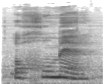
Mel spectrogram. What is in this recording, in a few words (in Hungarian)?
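"tészta", Hungarian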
